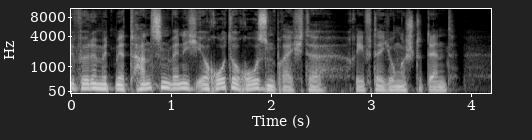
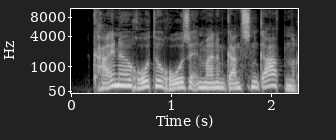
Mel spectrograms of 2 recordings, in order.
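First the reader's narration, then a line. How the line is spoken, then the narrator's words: Tearful cry. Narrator (German): rief er, und seine schönen Augen waren voll Tränen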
